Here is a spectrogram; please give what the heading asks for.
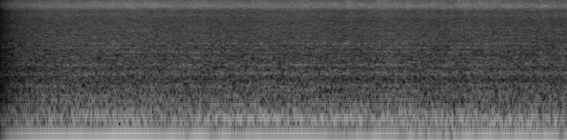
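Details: Truck after transmission rebuild with new torque converter and flex plate: steady, even low idle rumble with no knocks, clunks or surging; engine and driveline sound healthy.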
